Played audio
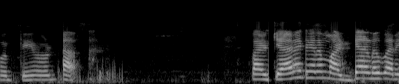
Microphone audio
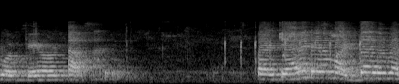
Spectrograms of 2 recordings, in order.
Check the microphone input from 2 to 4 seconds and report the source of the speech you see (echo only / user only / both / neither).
echo only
